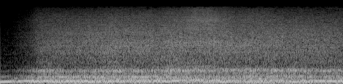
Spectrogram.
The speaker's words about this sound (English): I'm in the car. have you started it yet? I've started it.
